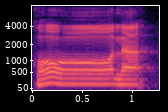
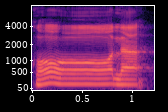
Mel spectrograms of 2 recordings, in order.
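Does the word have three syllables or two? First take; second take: two; two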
